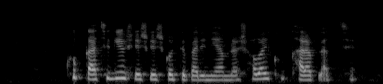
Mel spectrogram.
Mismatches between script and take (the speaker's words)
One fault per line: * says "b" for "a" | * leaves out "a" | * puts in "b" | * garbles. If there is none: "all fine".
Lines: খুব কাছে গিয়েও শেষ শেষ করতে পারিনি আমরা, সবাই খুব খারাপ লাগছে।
all fine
